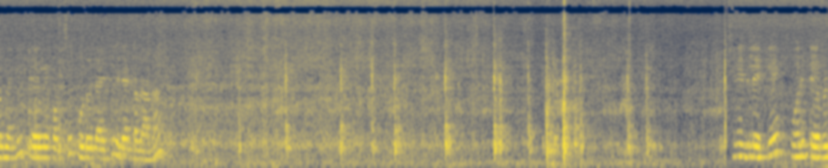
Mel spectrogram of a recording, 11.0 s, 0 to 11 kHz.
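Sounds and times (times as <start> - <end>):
wooden masher scraping metal pot: 0.0 - 9.8.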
